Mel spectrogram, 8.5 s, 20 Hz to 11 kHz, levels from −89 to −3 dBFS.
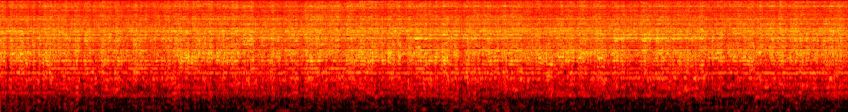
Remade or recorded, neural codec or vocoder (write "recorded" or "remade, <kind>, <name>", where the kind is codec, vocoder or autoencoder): remade, vocoder, BigVGAN v2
